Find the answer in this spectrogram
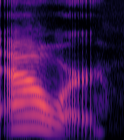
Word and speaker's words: hour: The letter H in the word our is completely silent. So the word sounds like our which begins with a vowel sound.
